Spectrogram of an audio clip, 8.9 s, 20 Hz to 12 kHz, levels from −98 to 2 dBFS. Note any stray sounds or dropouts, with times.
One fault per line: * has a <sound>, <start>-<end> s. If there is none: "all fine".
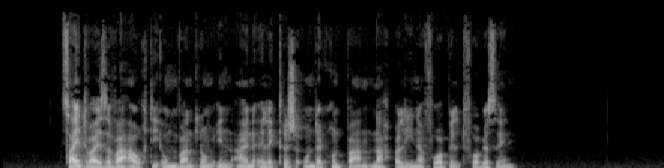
all fine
